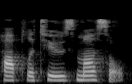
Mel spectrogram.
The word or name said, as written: popliteus muscle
